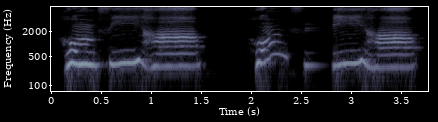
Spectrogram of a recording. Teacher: یعنی آواز کو جلدی سے پڑھیں گے, بنا غننے کے پڑھیں گے اور ظاہر کر کے پڑھیں گے, یعنی میم کی آواز بالکل ظاہر ہونی چاہیے, دونوں ہونٹ مل جائیں گے, اس لیے شفوی کہلاتا ہے. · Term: اظہار شفوی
